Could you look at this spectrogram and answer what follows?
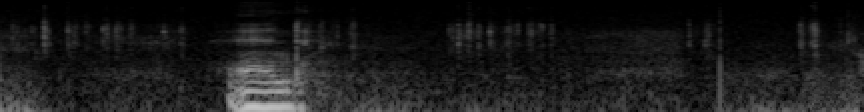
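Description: Computer keyboard being typed on, with sparse soft key clicks scattered across the clip and a brief louder burst in the middle, while a voice speaks briefly.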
